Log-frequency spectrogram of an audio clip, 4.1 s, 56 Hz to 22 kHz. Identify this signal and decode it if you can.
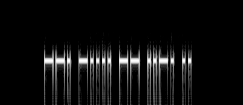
Morse code, heard as a keyed tone, about 25 wpm, 700 Hz. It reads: G6MFI
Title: DXCC-100 Call Signs - 5 Characters - 25wpm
